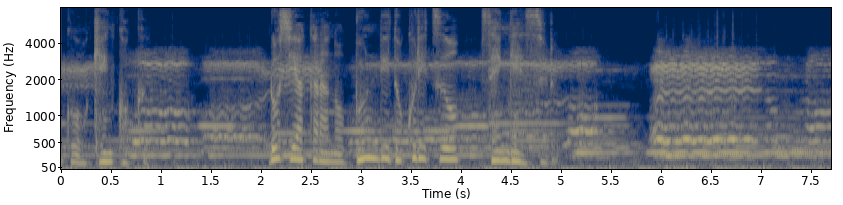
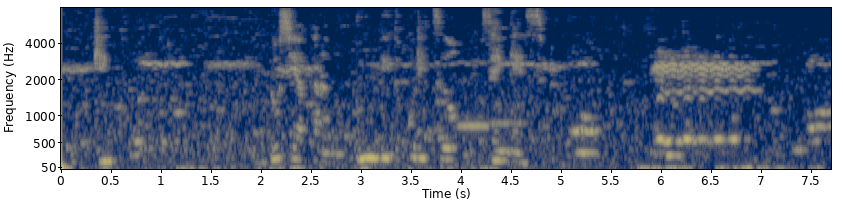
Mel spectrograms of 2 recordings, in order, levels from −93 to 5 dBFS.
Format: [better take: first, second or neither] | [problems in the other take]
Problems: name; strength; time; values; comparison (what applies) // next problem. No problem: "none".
first | noise reduction (classical method Wiener filter)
